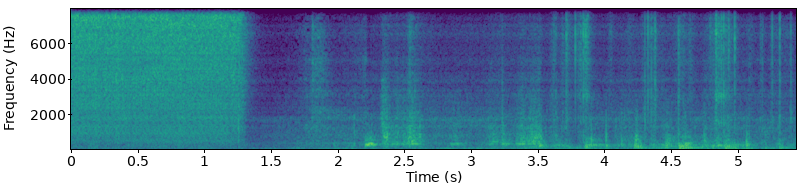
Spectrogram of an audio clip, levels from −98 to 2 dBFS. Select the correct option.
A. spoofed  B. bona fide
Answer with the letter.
A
